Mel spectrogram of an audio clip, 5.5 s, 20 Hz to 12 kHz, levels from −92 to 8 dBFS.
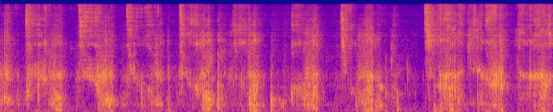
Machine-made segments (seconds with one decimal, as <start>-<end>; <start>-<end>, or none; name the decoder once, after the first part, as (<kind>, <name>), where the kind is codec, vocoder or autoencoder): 0.0-0.6 (codec, HILCodec); 1.6-5.5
